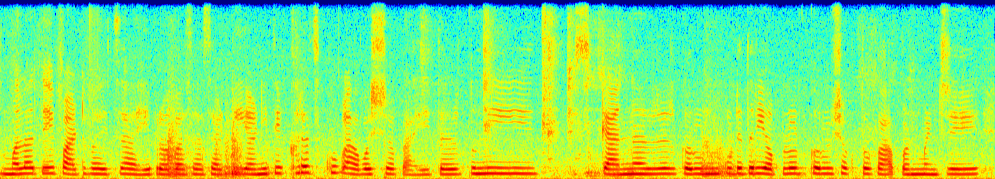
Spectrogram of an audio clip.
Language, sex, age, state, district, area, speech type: Marathi, female, 18-30, Maharashtra, Amravati, rural, spontaneous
